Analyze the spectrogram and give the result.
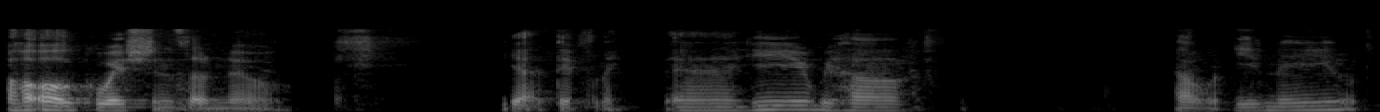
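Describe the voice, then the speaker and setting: A man from Poland hosting a casual screen-recorded tutorial, thinking aloud in a halting way as he clicks through steps. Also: medium pitch, vocal fry. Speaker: tutorial host. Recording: dull lo-fi mic with faint noise.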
